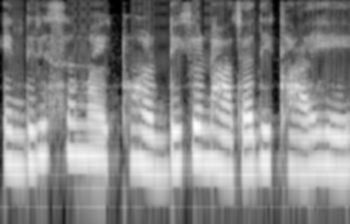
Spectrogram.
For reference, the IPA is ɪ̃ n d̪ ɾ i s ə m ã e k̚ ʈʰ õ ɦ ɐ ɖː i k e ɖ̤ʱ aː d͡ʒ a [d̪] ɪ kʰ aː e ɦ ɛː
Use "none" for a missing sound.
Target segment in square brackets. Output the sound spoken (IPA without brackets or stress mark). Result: d̪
